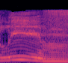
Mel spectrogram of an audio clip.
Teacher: I should have said leave with a voiced V sound.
